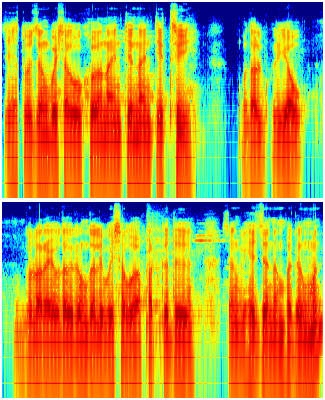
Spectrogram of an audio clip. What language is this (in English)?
Bodo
